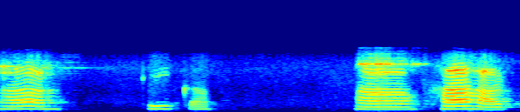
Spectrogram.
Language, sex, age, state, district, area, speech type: Sindhi, female, 18-30, Madhya Pradesh, Katni, urban, conversation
